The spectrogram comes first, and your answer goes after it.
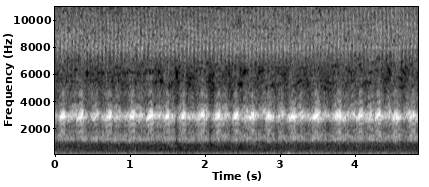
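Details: Chorus of frogs at a lotus pond park in Siheung, Korea, giving fast, evenly pulsed buzzy croaks in an unbroken stream, steady and loud throughout with a quiet background.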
